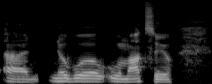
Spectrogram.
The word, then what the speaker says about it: Nobuo Uematsu: Fantasy series, and I don't know how to pronounce this, and I'm sorry, but I've always said it is Nobuo Uematsu.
